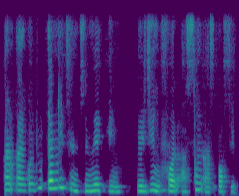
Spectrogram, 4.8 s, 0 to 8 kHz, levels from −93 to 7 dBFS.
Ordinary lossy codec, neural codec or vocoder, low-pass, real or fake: none; codec, 16 kHz in and 24 kHz out, 0.6 kbps, FireRedTTS-2 codec; 7.2 kHz; fake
